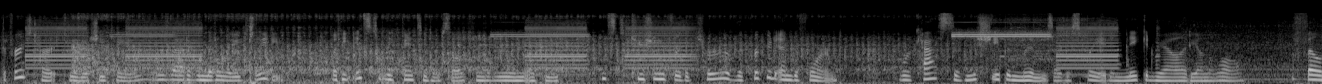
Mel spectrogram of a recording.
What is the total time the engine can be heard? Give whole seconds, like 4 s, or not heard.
13 s.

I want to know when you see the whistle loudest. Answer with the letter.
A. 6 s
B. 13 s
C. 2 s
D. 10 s
D.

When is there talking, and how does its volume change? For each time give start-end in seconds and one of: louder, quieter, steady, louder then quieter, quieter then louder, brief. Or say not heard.
0.0-13.1 steady.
